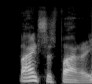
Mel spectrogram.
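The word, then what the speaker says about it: Weihenstephaner: Well, how do you say that? – Weinstephaner, yes.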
